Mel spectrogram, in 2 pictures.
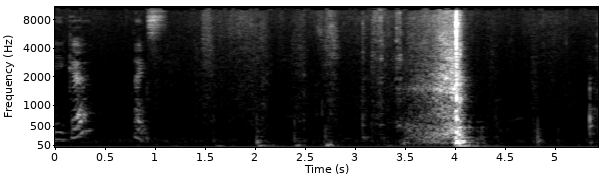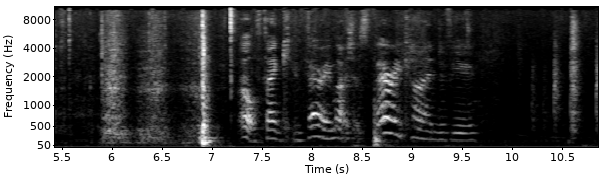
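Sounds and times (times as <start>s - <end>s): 
speech: 0.0s - 2.1s, 7.5s - 9.8s
wooden drawer sliding open and shut: 3.4s - 4.3s, 5.8s - 7.1s.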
